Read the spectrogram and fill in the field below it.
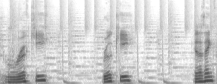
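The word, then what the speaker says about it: Röki: i think it's pronounced rookie rookie because i think like the the the uml over the o means makes like the i think it's like rookie rookie i don't know how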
